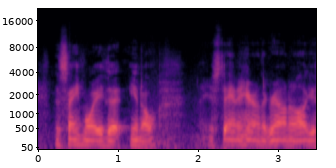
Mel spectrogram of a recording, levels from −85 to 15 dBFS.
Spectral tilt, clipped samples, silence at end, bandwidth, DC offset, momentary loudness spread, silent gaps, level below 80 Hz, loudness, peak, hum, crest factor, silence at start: -5.5 dB/octave; under 0.1%; 0 s; 11.5 kHz; under 0.1%; 17 LU; none; -48 dBFS; -26 LUFS; -6 dBFS; none; 20 dB; 0 s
